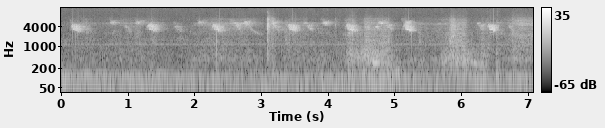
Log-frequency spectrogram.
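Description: Small birds chirping in the background, short high chirps repeated two or three times a second. A pencil scratches along a steel ruler on paper, drawing a line, at about four seconds and again at about six seconds.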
